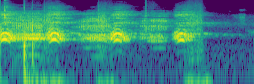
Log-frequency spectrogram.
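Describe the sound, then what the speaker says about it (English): Crows cawing several times in a row, fairly close and distinct harsh calls spaced by short gaps, alone without talk. "Crows are very noisy."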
